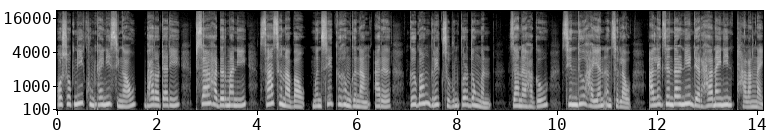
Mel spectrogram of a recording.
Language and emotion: Bodo, neutral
